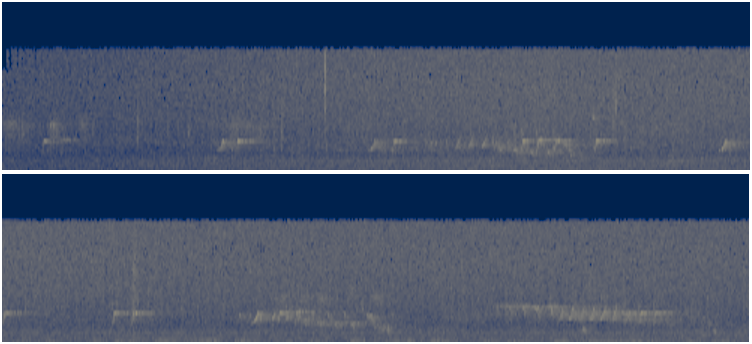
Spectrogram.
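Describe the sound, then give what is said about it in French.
Birds chirp and sing in a forest, short high calls repeating every second or two over a steady, hushed ambient background, with a faint low hooting tone drifting underneath. “Nous écoutons aujourd'hui une forêt avec ses oiseaux.”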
